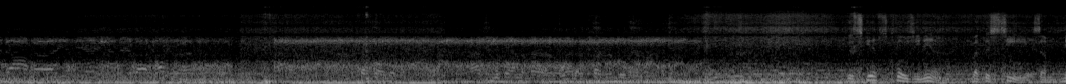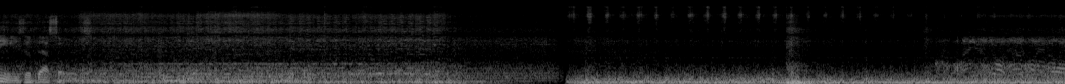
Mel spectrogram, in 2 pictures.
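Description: A man speaks calmly through a headset radio.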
